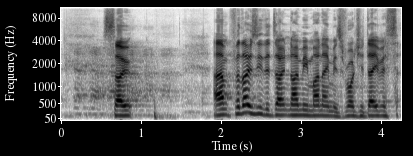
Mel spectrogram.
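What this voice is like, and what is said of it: Liverpool English accent. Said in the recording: “the way that I talk with my posh accent, I come from Liverpool”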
